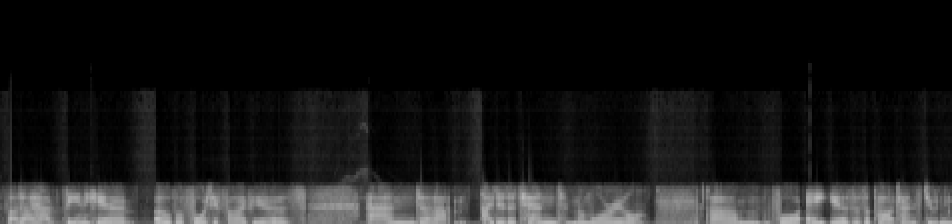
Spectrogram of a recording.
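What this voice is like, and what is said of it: Noticeable non-local accent. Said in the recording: “I'm not from here originally. You can probably tell by the accent... It's a lovely accent.”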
